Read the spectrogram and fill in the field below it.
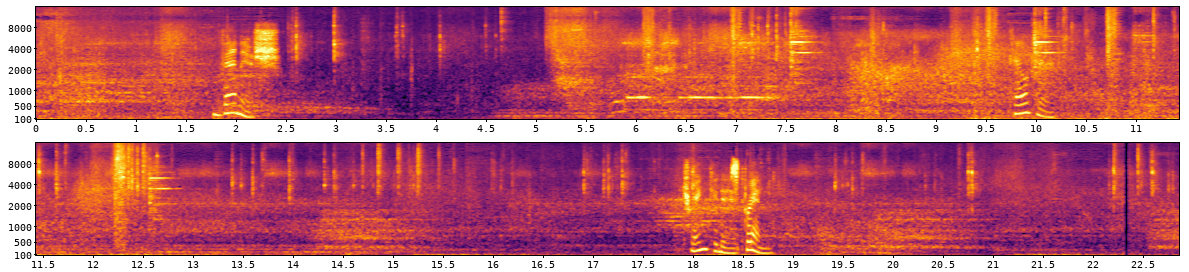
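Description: Spells crackle and whoosh in a video game.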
